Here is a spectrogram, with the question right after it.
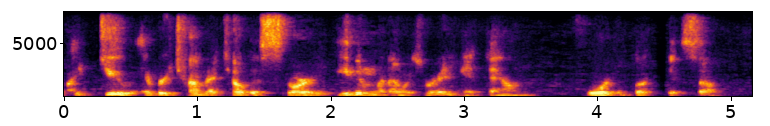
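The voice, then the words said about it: Choked-up, emotional voice. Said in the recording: “I'm sorry, I'm getting choked up.”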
